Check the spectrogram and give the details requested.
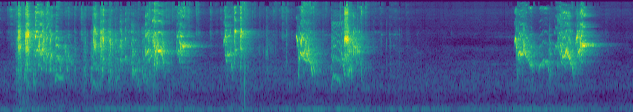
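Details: Pet budgies give clusters of short, raspy chirps and squawks, a quiet stretch, then a final burst of chirps.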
